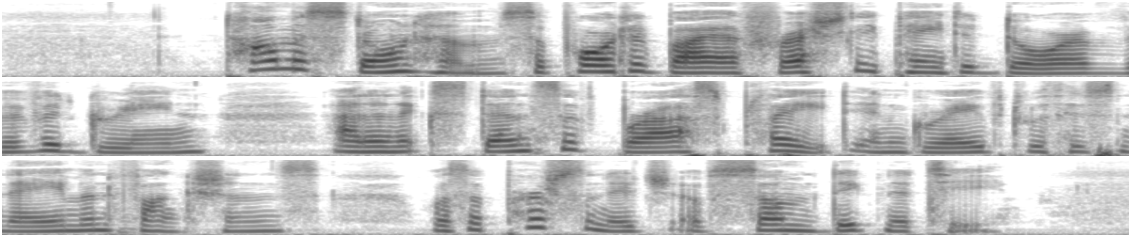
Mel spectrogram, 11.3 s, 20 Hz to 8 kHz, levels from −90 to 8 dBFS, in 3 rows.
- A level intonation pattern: No, average, 3.1 semitones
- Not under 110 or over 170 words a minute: Yes, average, 155 wpm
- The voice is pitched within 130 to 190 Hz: No, high, 205 Hz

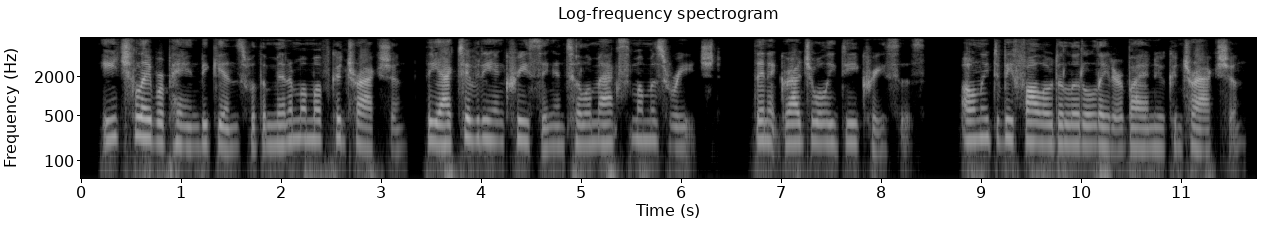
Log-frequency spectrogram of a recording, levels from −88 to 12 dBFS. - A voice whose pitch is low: No, high, 190 Hz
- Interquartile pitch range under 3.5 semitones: Yes, average, 2.9 semitones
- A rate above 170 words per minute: No, average, 165 wpm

